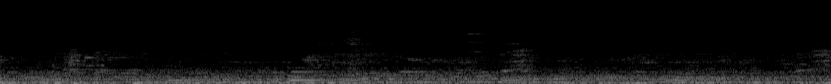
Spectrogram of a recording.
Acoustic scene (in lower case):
residential area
